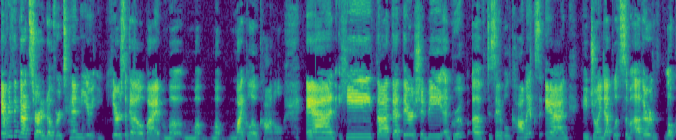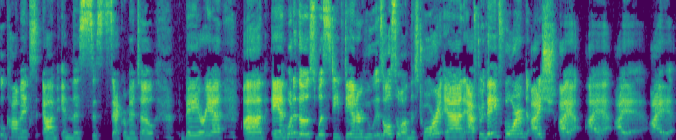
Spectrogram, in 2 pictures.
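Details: Adult female comedian who stutters and also has learning disabilities; audible stuttering with repeated-word repetitions.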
